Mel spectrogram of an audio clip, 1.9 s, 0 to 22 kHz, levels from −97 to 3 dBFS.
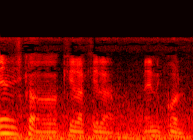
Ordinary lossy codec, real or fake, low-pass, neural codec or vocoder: MP3, 32 kbps; real; 7.2 kHz; none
